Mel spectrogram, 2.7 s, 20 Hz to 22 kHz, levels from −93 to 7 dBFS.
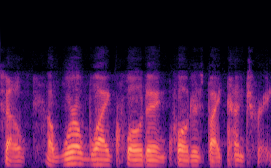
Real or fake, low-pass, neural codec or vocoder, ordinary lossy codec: fake; 7.2 kHz; codec, 44.1 kHz, 7.8 kbps, DAC; AAC, 48 kbps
